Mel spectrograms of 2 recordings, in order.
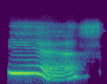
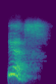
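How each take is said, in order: First: It sounds hesitant and only half convinced. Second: It sounds like plain, willing agreement. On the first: The speaker only partly agrees. "I'm not one hundred percent in agreement" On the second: The speaker fully agrees. "I agree"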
